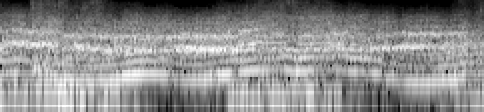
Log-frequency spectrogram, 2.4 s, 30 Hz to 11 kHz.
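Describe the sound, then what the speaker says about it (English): A Dodge Viper engine swapped into a Chevrolet Bel Air drift build in Forza Horizon 3 roars loud and close, pitch rising and falling under sustained tire squeal as the car slides. "I'm gonna go out on a limb and say that is a Dodge Viper engine, ladies and gentlemen, and not a Ferrari engine"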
